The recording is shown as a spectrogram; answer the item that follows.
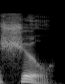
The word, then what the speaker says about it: SHU: The security housing unit got the shoe, pronounced shoe.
